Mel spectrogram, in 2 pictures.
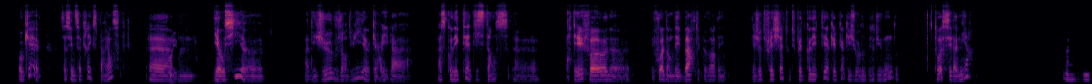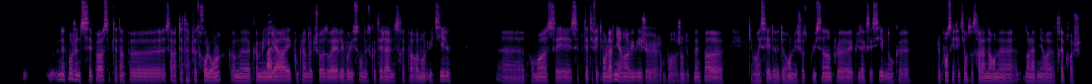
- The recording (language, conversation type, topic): French, podcast, Quelle expérience de jeu vidéo de ton enfance te rend le plus nostalgique ?
- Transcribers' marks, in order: drawn out: "Hem"; other background noise; unintelligible speech; drawn out: "peu"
